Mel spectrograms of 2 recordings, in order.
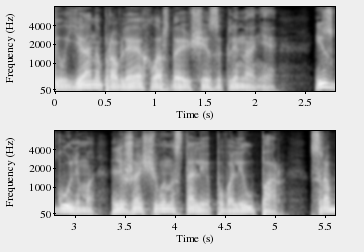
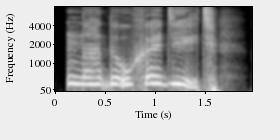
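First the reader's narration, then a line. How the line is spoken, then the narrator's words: Hoarse. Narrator (Russian): хрипло произнесла декан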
